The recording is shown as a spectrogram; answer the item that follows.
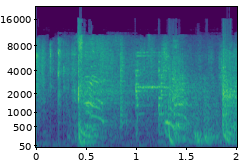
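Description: A fight in which two armed thugs are taken down with a headbutt and a forearm smash: a few sharp thwacks and thuds with pained grunts between the blows.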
